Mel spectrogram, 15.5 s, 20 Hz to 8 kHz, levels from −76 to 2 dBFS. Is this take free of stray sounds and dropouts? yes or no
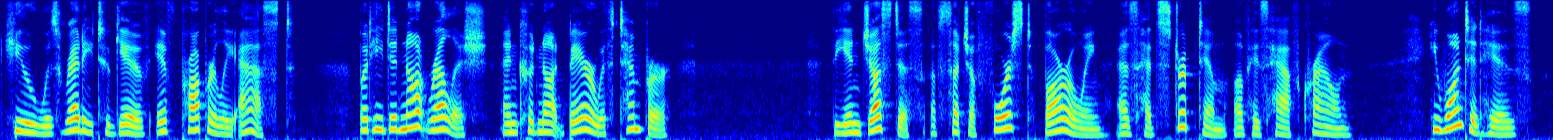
yes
